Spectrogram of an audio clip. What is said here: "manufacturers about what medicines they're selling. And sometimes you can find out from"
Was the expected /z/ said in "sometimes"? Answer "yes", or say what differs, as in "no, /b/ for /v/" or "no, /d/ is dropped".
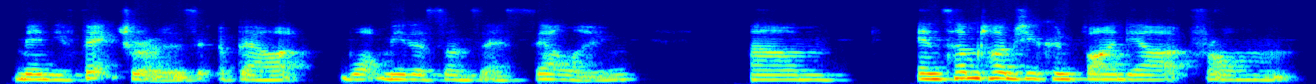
yes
